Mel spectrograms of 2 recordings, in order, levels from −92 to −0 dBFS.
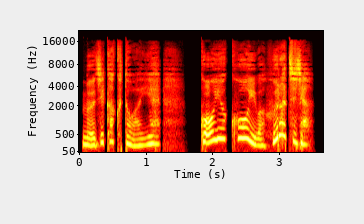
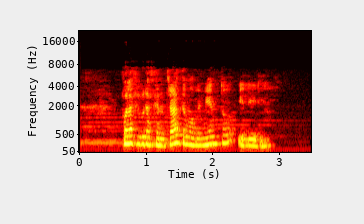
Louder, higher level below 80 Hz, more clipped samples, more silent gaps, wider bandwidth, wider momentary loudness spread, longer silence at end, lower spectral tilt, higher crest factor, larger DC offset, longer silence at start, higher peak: first, -15 LUFS vs -22 LUFS; first, -52 dBFS vs -60 dBFS; neither; first, 1.65-1.83 s, 2.25-2.30 s vs none; first, 17.5 kHz vs 7.6 kHz; second, 8 LU vs 20 LU; second, 0.2 s vs 0.6 s; second, -4 dB/octave vs -6 dB/octave; about the same, 16 dB vs 20 dB; neither; about the same, 0.05 s vs 0.05 s; first, 0 dBFS vs -4 dBFS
